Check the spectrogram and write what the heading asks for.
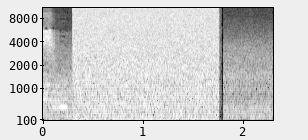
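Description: A loud burst of white-noise static, about a second and a half long, cutting in and out abruptly at a cut between two clips.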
